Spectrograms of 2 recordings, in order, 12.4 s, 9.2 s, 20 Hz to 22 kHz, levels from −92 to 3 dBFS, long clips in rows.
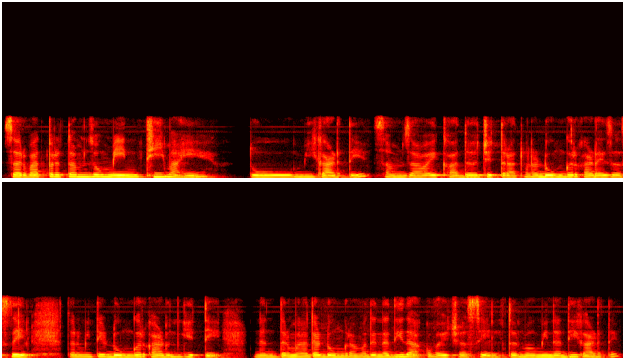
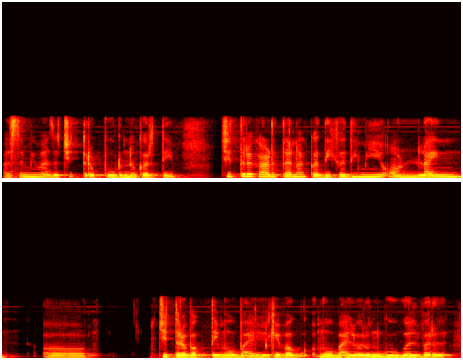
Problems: background sounds at intervals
